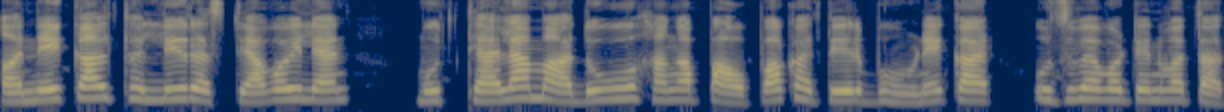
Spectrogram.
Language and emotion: Goan Konkani, neutral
